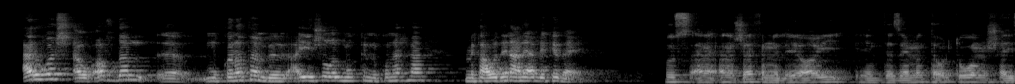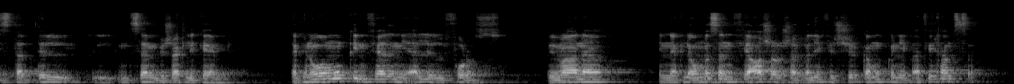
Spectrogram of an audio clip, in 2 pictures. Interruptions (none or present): none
